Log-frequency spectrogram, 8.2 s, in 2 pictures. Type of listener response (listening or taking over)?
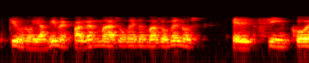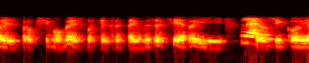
listening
